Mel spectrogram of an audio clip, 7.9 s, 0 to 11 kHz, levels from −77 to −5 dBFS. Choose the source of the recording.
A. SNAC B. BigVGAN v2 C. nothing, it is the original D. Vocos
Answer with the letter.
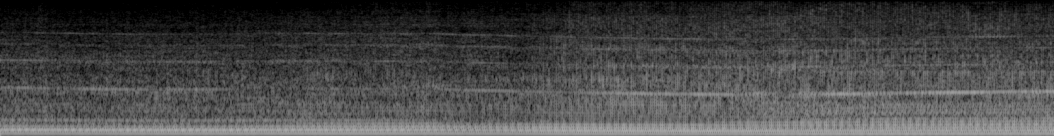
C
